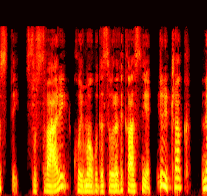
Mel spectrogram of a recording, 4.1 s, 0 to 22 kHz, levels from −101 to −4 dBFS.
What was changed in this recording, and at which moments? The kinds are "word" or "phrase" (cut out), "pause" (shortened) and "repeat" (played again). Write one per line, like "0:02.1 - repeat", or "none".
0:03.0 - pause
